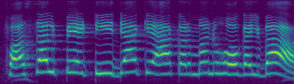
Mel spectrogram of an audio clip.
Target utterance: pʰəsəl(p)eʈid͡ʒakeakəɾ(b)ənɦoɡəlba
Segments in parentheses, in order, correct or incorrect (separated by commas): correct, incorrect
